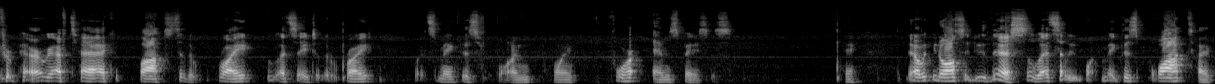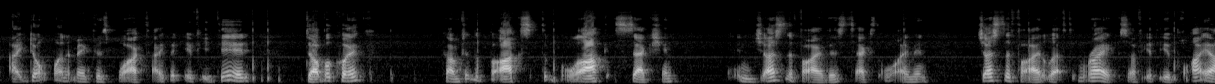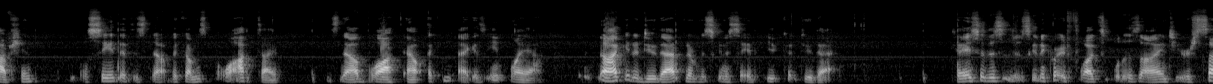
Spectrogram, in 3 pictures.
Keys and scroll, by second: 4.6-5.8 typing, 12.3 super+s, 34.5 s.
